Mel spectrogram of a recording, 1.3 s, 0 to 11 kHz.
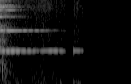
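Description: Glasses of Glenfiddich 12-year-old single malt whisky clink together in a toast, a bright ringing chime that sustains briefly, followed by a second quick, shorter clink before falling silent. Fairly clear, with no talking.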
